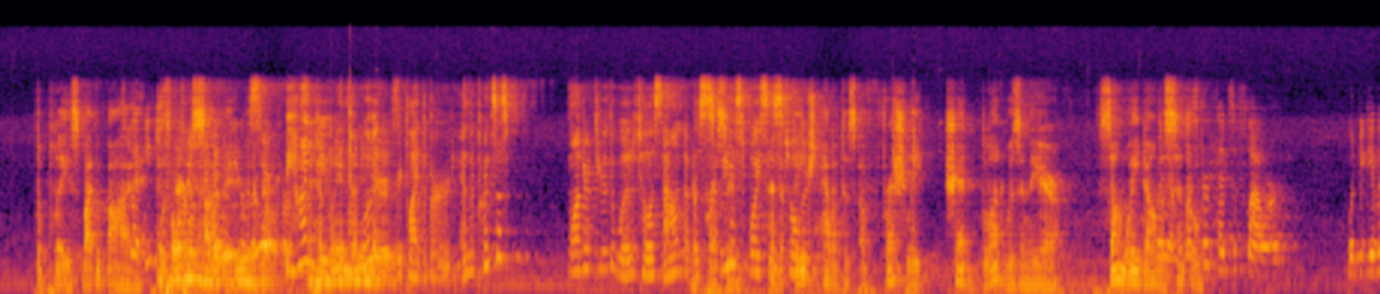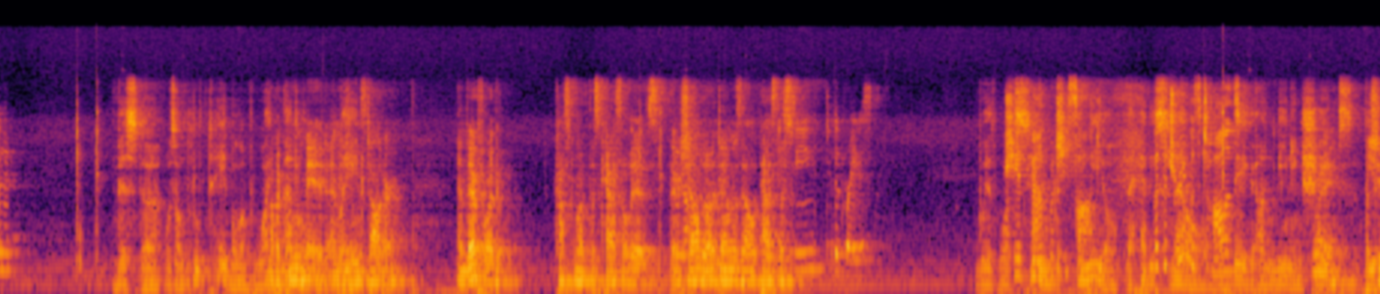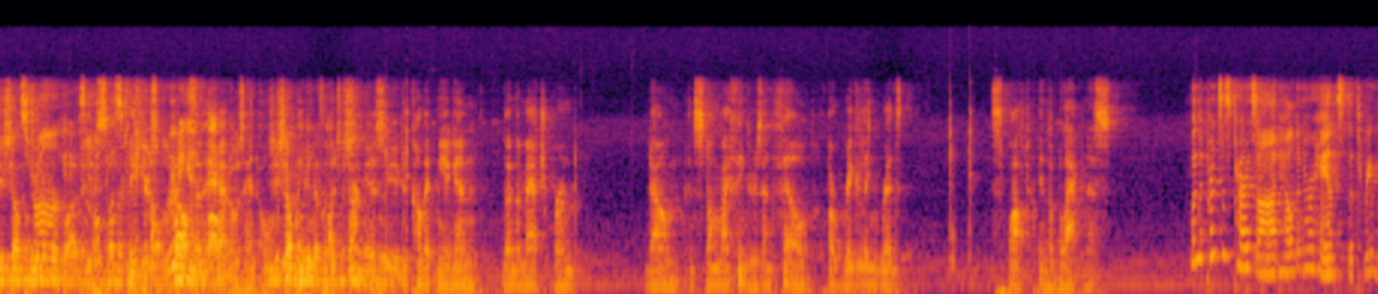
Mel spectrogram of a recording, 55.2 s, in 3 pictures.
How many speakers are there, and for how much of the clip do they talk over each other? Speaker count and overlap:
4, about 34%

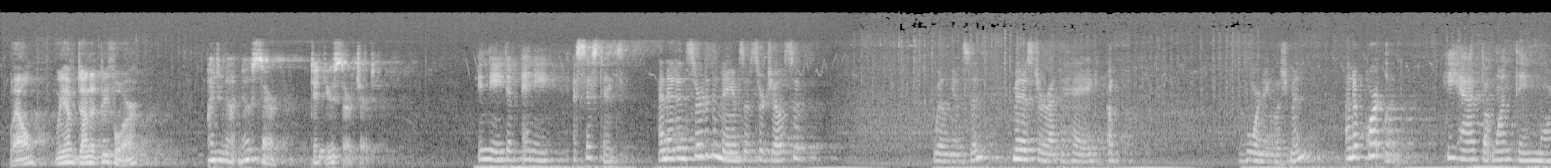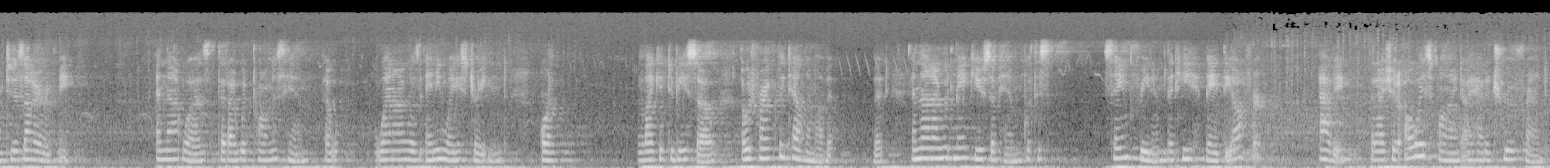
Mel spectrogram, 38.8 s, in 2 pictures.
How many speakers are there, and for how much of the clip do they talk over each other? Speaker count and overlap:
4, no overlap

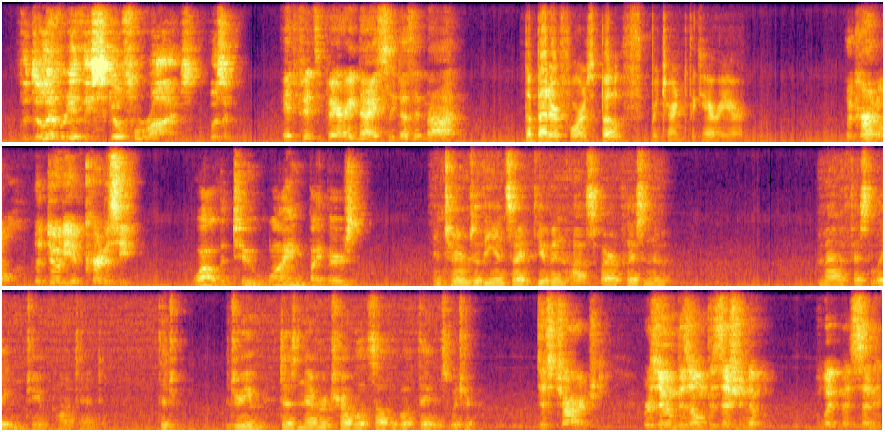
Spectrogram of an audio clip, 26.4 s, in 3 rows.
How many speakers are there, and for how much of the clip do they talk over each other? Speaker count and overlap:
6, no overlap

